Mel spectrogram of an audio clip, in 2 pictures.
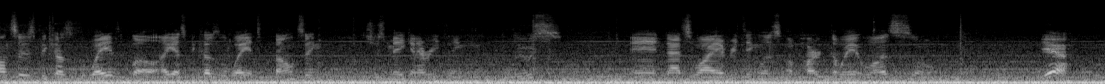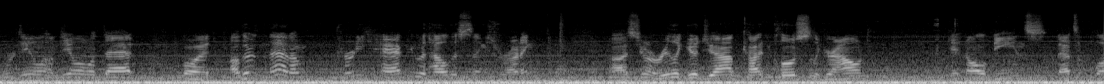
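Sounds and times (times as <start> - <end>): man talking: 0.0 - 5.6, 6.3 - 9.4, 10.4 - 16.5, 17.1 - 19.8, 20.4 - 22.0
combine harvester droning: 0.0 - 22.0.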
